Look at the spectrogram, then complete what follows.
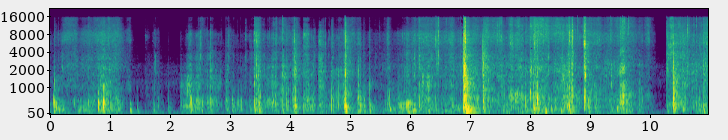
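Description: Packing tape being ripped off a cardboard box and the box flaps pulled open, an irregular run of tearing, crackling and cardboard scraping. The loudest snap comes about seven seconds in.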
